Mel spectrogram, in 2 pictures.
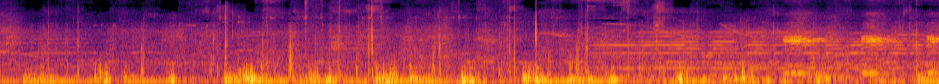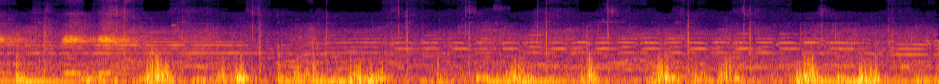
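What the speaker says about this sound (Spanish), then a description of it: "montado pues en un caballo." Hooves of a ridden horse clip-clop steadily at a walk through a crowd in Andahuaylas, Apurímac, Peru, close and rhythmic under a voice and crowd chatter.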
